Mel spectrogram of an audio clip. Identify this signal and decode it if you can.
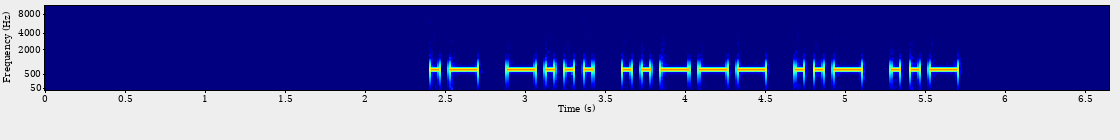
Morse code, heard as a keyed tone, about 20 wpm, 700 Hz. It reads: AB2UU
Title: USA Call Signs - 5 Characters - Repeated 3x - 20wpm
